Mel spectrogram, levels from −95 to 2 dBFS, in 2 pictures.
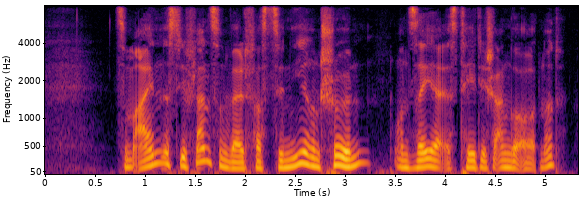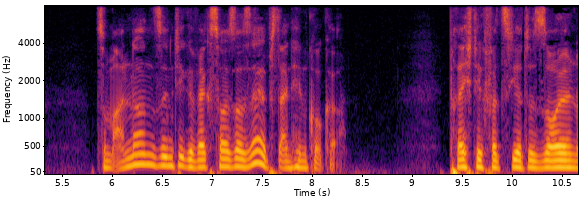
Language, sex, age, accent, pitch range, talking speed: German, male, 40-59, German, 110-140 Hz, 125 wpm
